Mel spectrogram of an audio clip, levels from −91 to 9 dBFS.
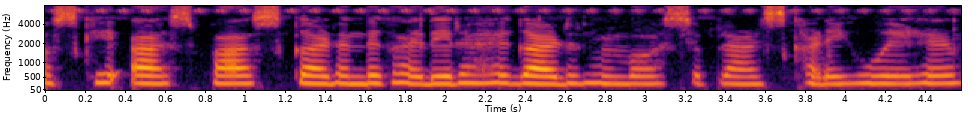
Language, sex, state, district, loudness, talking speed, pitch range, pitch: Hindi, female, Chhattisgarh, Bilaspur, -16 LUFS, 195 wpm, 265-280 Hz, 275 Hz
